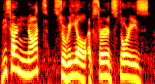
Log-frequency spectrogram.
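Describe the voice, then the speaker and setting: A middle-aged man from Syria, an executive editor speaking to camera in an interview, pausing often with fillers and restarts. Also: high voice, no echo. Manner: hesitant, many fillers and restarts. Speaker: executive editor of a media outlet.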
